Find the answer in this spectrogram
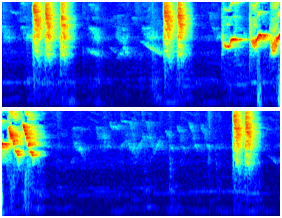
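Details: Captive double-collared seedeater singing on the perch, tournament bird: rasping double buzzes, a short series of sweet, rising whistled notes, then another harsh buzz after a pause. Quiet room.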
